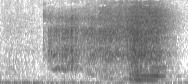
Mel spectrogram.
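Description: A nose being blown for about a second, a breathy, hissing rush of air that ends in a brief low honk. It's fairly soft, with no talking.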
